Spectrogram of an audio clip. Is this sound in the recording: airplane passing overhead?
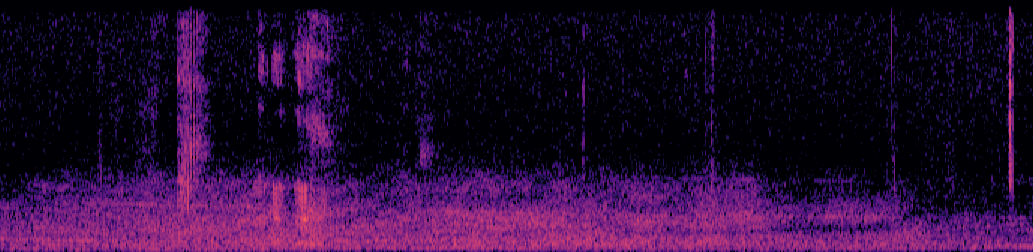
yes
